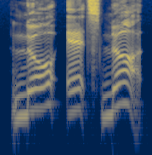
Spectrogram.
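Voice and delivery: slow, loud, high retort; contradicting. A narrator's reading. Sorrel brushing off Ben's objection, contradicting. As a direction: dig your heels in loudly.

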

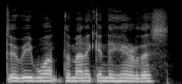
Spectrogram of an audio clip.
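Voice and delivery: high, loud, suspicious question; interrupting objection. A narrator's reading. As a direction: object pointedly in a brownie's voice. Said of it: "Sorrel interrupted".

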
